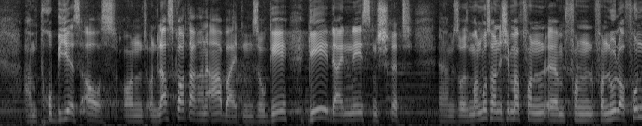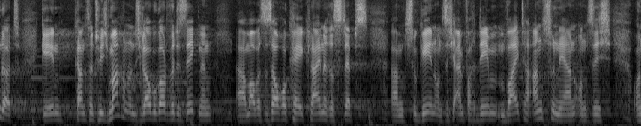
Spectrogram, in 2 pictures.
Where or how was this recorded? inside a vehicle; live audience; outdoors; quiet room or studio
live audience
